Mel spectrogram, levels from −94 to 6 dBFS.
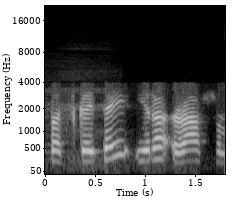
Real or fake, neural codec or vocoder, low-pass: real; none; 10.8 kHz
